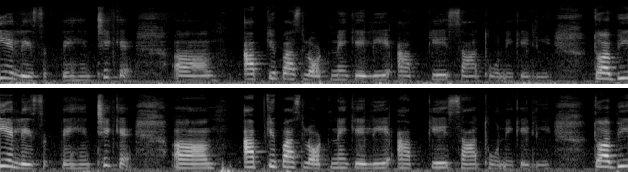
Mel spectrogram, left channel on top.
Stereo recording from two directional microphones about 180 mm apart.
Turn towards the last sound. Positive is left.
turn(degrees=-10)  # may be behind; listen again after turning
